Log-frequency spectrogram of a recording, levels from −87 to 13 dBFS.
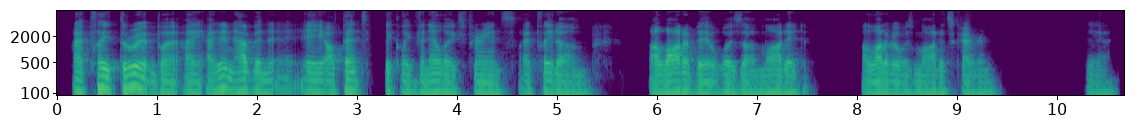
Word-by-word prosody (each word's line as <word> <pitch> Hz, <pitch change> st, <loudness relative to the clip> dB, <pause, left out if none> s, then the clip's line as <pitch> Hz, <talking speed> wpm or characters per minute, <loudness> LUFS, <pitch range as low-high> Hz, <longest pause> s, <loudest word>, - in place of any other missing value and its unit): I 110 Hz, -, +4 dB
played 120 Hz, +4 st, +2 dB
through 130 Hz, +1 st, +6 dB
it, 95 Hz, -4 st, 0 dB
but 95 Hz, -1 st, 0 dB
I 90 Hz, -1 st, -1 dB
I 95 Hz, -, 0 dB
didn't 120 Hz, -1 st, +2 dB
have 105 Hz, +1 st, +2 dB
an 100 Hz, -1 st, +1 dB
a 105 Hz, -2 st, -2 dB
a -, -, -1 dB
authentic, 95 Hz, +1 st, -1 dB
like, 90 Hz, -2 st, -1 dB
vanilla 95 Hz, +1 st, +1 dB
experience, 85 Hz, 0 st, -3 dB
I 95 Hz, -, -3 dB
played 95 Hz, +2 st, -1 dB
um, 85 Hz, -1 st, -2 dB, 0.6 s
a 95 Hz, -, +3 dB
lot 95 Hz, +2 st, +5 dB
of 95 Hz, -2 st, +1 dB
it 90 Hz, -1 st, +1 dB
was 90 Hz, 0 st, -1 dB
a 90 Hz, -, +2 dB
modded 85 Hz, 0 st, -1 dB, 0.5 s
a -, -, -1 dB
lot 95 Hz, +1 st, +4 dB
of 95 Hz, -, -1 dB
it 90 Hz, -, +1 dB
was 85 Hz, -1 st, -3 dB
modded 85 Hz, -1 st, -1 dB
Skyrim. 85 Hz, 0 st, -4 dB, 0.9 s
Yeah. 85 Hz, -2 st, -7 dB
90 Hz, 190 wpm, -25 LUFS, 85-100 Hz, 0.9 s, through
